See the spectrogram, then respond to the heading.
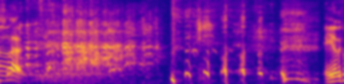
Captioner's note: laughing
